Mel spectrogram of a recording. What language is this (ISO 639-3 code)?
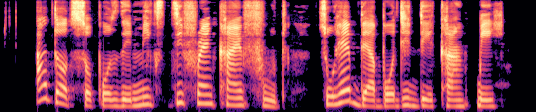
pcm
